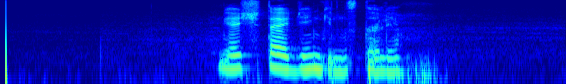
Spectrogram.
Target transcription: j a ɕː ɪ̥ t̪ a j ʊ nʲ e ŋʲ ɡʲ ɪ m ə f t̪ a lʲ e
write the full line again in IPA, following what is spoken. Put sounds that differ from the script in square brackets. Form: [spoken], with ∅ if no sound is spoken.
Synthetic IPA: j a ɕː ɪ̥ t̪ a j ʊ [dʲ] e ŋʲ ɡʲ ɪ [n] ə [s] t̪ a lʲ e

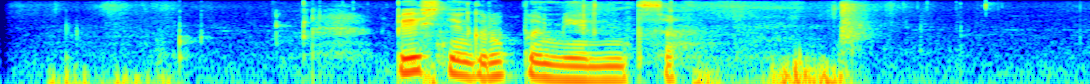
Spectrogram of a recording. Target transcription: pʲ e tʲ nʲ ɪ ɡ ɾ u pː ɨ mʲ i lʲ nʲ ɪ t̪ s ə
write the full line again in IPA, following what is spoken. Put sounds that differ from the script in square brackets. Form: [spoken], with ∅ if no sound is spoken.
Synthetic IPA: pʲ e [sʲ] nʲ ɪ ɡ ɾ u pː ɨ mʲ [e] lʲ nʲ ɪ t̪ s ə

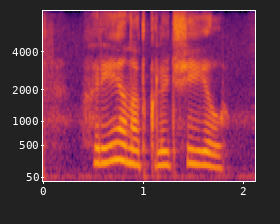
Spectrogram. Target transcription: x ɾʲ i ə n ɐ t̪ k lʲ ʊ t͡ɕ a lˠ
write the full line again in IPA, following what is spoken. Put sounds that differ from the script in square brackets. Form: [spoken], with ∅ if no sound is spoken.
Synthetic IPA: x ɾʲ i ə n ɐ t̪ k lʲ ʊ t͡ɕ [i] lˠ

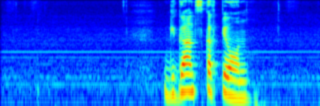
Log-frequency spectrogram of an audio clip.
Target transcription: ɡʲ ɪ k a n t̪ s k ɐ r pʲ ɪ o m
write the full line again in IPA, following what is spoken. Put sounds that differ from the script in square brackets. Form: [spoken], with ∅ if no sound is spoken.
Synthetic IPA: ɡʲ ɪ [ɡ] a n t̪ s k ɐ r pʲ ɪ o [n]

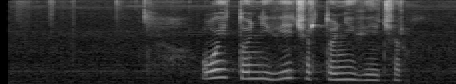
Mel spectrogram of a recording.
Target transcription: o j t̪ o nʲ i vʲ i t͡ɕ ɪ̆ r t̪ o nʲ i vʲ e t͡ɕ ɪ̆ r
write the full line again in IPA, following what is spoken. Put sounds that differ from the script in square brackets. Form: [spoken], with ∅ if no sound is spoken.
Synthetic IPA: o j t̪ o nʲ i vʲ [e] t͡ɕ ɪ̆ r t̪ o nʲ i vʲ e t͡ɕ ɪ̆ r

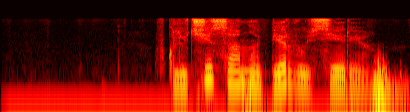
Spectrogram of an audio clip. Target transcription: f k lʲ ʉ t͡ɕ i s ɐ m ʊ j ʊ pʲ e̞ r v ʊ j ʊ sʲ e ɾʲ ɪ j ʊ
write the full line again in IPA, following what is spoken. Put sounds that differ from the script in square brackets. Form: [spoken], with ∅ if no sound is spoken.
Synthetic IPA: f k lʲ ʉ t͡ɕ i s [a] m ʊ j ʊ pʲ e̞ r v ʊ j ʊ sʲ e ɾʲ ɪ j ʊ

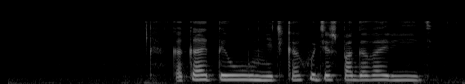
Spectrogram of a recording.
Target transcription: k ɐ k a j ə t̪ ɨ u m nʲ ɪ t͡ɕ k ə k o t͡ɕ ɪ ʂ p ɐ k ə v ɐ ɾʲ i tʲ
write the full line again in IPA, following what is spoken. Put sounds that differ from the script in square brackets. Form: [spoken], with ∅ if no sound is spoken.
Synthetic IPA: k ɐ k a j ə t̪ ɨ u m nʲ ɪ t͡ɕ k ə [x] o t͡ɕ ɪ ʂ p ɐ [ɡ] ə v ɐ ɾʲ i tʲ

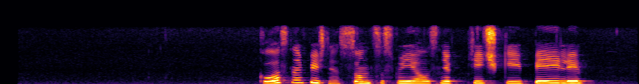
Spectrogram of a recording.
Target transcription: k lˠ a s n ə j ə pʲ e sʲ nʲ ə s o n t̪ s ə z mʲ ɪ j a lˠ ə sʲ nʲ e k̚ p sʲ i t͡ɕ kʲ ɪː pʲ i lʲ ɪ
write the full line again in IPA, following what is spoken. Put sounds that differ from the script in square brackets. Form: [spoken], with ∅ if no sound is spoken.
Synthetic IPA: k lˠ a s n ə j ə pʲ e sʲ nʲ ə s o n t̪ s ə [s] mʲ ɪ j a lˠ ə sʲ nʲ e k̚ p [tʲ] i t͡ɕ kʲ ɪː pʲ [e] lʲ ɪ

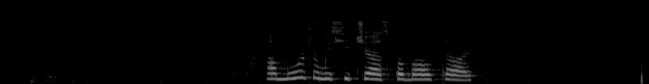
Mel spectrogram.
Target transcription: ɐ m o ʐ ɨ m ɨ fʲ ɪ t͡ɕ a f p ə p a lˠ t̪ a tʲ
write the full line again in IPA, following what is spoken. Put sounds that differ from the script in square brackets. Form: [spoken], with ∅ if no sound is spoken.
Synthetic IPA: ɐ m o ʐ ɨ m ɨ [sʲ] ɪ t͡ɕ a [s] p ə [b] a lˠ t̪ a tʲ

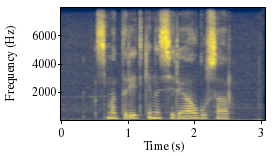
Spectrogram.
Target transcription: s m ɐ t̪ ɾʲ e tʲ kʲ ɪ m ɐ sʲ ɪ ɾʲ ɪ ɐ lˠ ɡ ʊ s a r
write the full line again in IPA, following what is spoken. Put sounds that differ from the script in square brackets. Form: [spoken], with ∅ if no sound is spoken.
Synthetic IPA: s m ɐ t̪ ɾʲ e tʲ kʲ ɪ [n] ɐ sʲ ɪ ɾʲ ɪ [a] lˠ ɡ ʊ s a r

